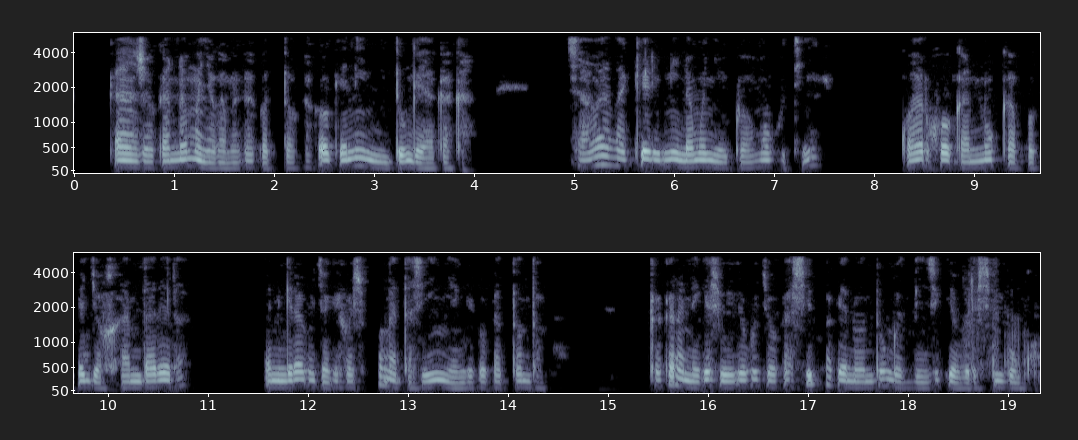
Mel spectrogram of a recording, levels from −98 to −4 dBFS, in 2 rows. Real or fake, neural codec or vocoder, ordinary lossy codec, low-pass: real; none; MP3, 48 kbps; 5.4 kHz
